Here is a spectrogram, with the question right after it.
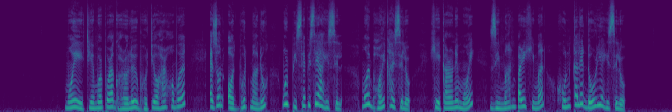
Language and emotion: Assamese, fearful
